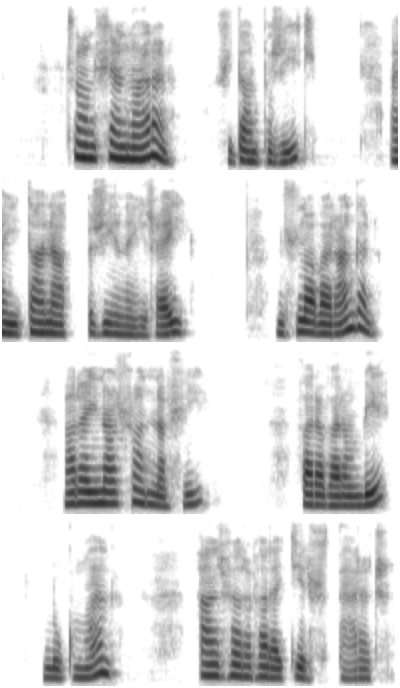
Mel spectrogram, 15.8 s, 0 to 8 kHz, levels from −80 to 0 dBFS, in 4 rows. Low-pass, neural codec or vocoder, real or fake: 7.2 kHz; autoencoder, 22.05 kHz, a latent of 192 numbers a frame, VITS, trained on one speaker; fake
